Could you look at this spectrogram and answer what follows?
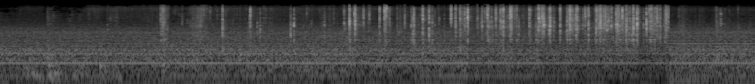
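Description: Dried vegetable flakes shaken from a sachet onto a block of instant ramen noodles in a steel pot. Scattered small ticks give way, about four seconds in, to a dense crackly run of ticks and crinkles that stops about a second before the end.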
